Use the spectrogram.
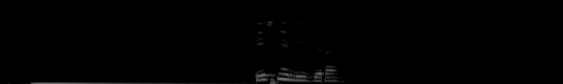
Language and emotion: Russian, neutral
